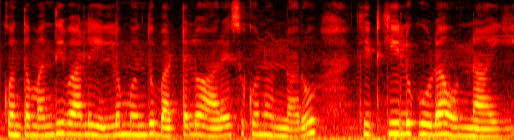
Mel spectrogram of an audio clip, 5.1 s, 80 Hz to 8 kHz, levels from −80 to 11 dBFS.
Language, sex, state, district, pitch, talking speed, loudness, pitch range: Telugu, female, Telangana, Hyderabad, 200 Hz, 115 wpm, -17 LUFS, 170-210 Hz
